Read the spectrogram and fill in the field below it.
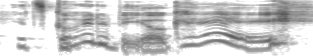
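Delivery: mock soothing, breaking into laughter; calm a friend down while cracking up; laughing mock comfort; laughing reassurance. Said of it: "I'm like".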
